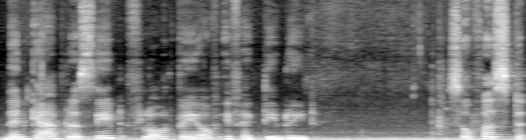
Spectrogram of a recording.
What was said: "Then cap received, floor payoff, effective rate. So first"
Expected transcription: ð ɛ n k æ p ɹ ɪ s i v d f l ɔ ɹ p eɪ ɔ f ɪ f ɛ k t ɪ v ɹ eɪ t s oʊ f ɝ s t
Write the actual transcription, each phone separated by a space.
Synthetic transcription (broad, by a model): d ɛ n k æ b ɹ ɪ s i v d f l ɔ ɹ p eɪ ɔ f ɪ f ɛ k t ɪ v ɹ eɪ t s oʊ f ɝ s t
